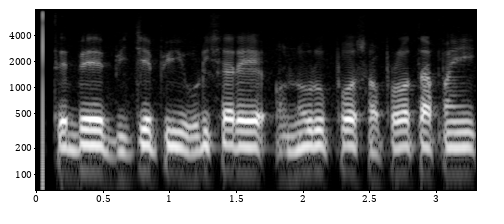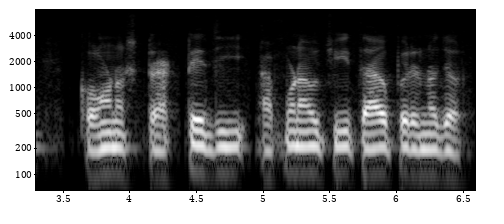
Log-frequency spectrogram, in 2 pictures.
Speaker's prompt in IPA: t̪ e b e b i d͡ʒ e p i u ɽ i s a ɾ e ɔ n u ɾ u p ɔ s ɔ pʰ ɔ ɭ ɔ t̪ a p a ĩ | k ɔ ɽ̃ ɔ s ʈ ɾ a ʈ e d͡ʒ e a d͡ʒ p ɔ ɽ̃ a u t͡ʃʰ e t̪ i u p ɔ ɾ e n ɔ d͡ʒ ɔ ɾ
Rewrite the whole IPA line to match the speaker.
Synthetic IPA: t̪ e b e b i d͡ʒ e p i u ɽ i s a ɾ e ɔ n u ɾ u p ɔ s ɔ pʰ ɔ ɭ ɔ t̪ a p a ĩ | k ɔ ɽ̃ ɔ s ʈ ɾ a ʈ e d͡ʒ i a p ɔ ɽ̃ a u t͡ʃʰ i t̪ a u p ɔ ɾ e n ɔ d͡ʒ ɔ ɾ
